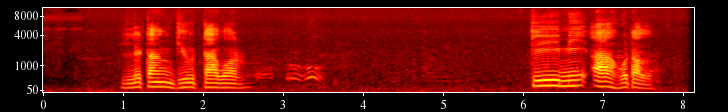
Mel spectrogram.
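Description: A young man speaks up close.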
